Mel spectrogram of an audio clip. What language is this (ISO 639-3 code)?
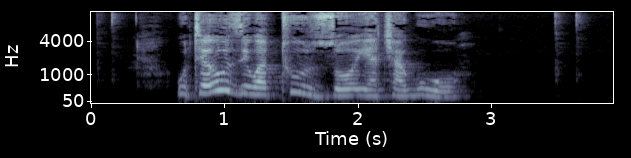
swa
